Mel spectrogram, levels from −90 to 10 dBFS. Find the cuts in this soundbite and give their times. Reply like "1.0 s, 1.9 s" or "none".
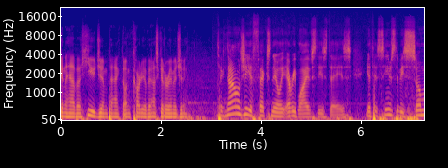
4.7 s

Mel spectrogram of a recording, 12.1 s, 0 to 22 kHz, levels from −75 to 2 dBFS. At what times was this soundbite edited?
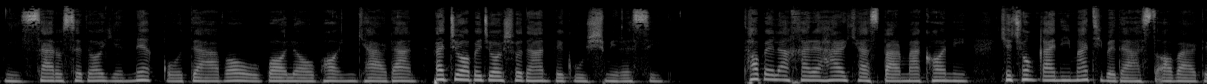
4.2 s

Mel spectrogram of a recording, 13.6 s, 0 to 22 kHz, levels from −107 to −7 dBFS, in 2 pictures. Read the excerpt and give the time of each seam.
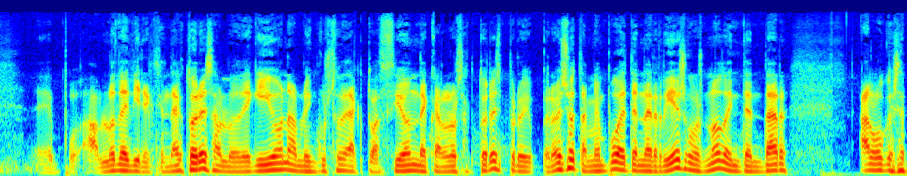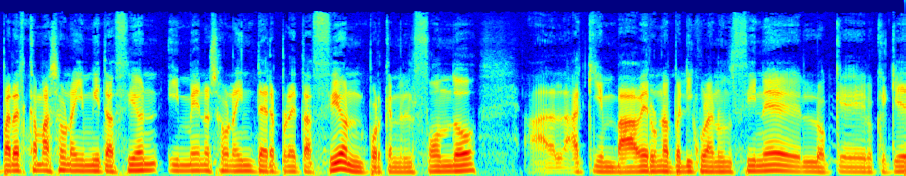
none

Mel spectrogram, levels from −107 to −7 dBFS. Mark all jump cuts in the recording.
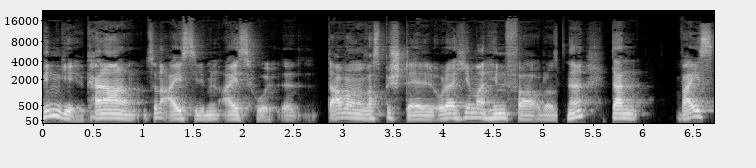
5.1 s

